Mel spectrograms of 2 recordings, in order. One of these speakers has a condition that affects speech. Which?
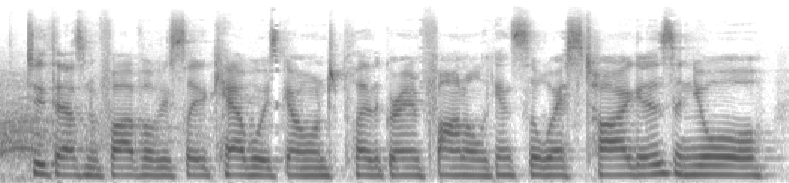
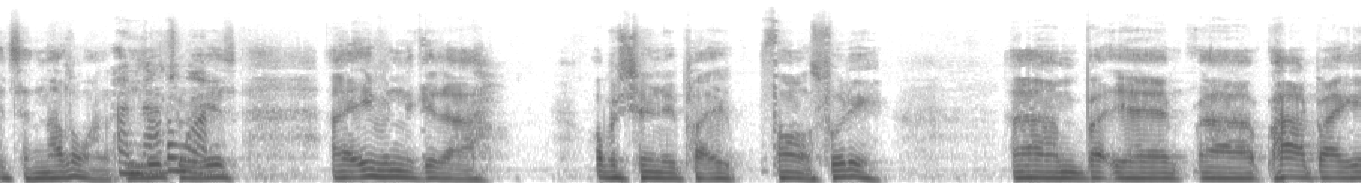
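The second: motor neurone disease; affects half of body, spreading to legs; over four years since diagnosis, weakening, occasional falls; speech now affected, swallowing and talking still possible.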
